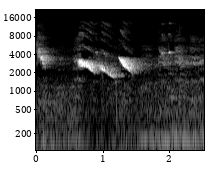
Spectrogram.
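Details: Green-winged saltator, kept and well treated, responds joyfully with two loud, clear whistles, each sliding downward from high to lower pitch. A softer high note opens the passage and a faint chirp closes it.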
